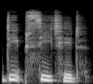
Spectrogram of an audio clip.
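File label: "deep-seated", British English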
